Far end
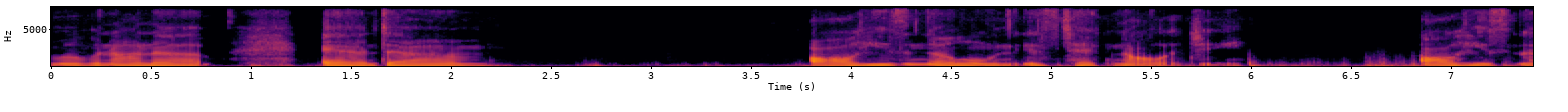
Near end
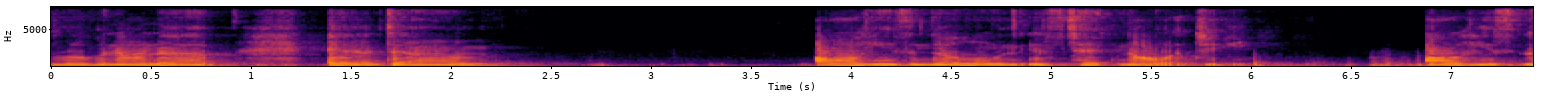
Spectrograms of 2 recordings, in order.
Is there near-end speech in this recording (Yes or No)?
No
